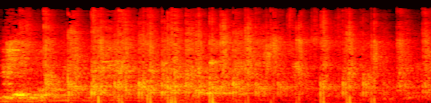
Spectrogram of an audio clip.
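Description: Small audience clapping: a dense, uneven patter of individual hand claps.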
